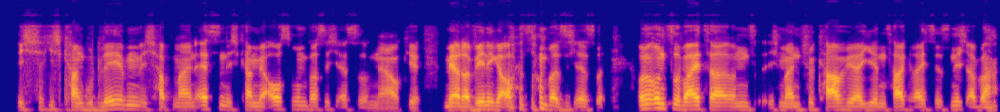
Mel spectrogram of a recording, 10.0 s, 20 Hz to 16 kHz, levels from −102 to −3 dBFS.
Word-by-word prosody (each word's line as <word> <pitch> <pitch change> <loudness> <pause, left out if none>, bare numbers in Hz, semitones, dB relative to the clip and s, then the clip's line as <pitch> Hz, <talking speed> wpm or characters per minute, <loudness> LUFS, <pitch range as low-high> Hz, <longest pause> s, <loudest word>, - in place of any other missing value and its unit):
ich 110 -1 -8
ich 115 -5 -9
kann 110 - 0
gut 105 0 -13
leben, 130 +2 -2
ich 110 -2 -12
habe - - -3
mein 110 0 -3
Essen, 130 -1 -1
ich 110 -2 -12
kann 115 0 -2
mir 110 - -1
aussuchen, 130 -1 -2
was 115 -1 -6
ich 120 - -17
esse. 105 -2 -12
Na 85 -3 -12
ja, - - -2
okay. 80 - -6 0.2
Mehr - - +7
oder - - +6
weniger 125 0 +3
aussuchen, - - -1
was 105 - +1
ich 105 - -15
esse. 105 - -6 0.3
Und 135 - +4
und 160 0 +4
so 135 -3 -1
weiter. 120 -2 +6
Und, 110 -1 -8
äh, - - -20
ich 100 - -17
meine, 105 -1 -2
für 110 +1 -11
Kaviar 115 0 +4
jeden 110 0 -5
Tag 105 +1 +2
reicht's 110 0 -3
jetzt 105 - -15
nicht, 125 -1 -6
aber - - -1
115 Hz, 250 wpm, -24 LUFS, 105-125 Hz, 0.3 s, Mehr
